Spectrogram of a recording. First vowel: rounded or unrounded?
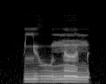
rounded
